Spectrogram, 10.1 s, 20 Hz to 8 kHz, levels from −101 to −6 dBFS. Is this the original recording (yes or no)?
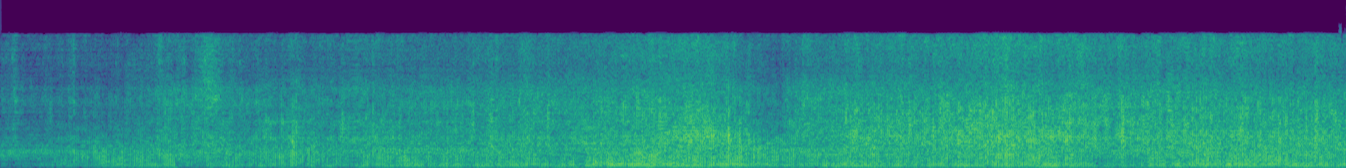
no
